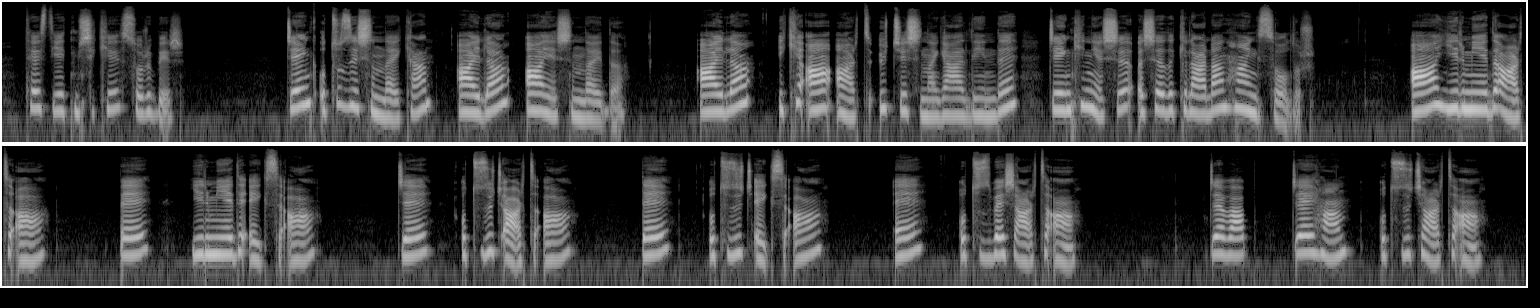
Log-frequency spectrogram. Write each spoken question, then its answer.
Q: Ayla 2A artı 3 yaşına geldiğinde Cenk'in yaşı aşağıdakilerden hangisi olur?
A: Cevap: Ceyhan 33 artı A.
